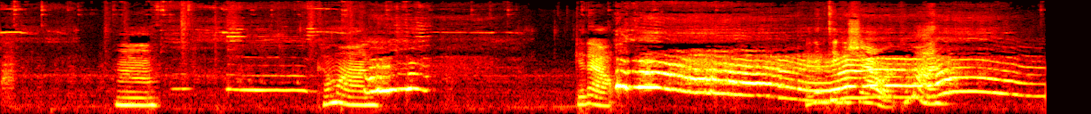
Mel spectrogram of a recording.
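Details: Siberian Husky giving short yelping whines early on, then a long, wavering howl from about six seconds that rises and falls in pitch for over four seconds, with faint human speech in the background.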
